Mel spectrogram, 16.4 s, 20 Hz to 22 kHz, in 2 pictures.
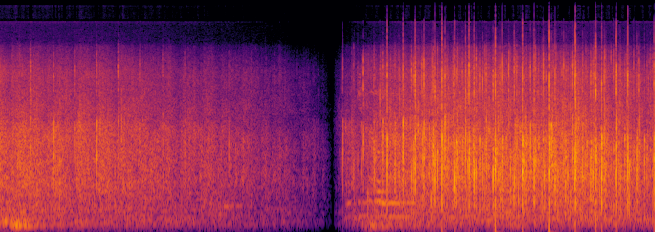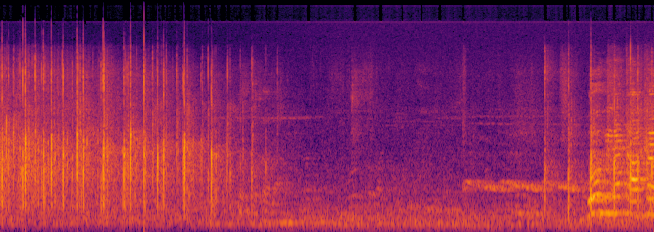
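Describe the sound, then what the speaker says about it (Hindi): An audience gives strong applause after a stage performance about Birsa Munda. Someone speaks first, then dense, loud clapping from a large crowd builds and holds for several seconds before fading to scattered claps. "एक बार इस पूरी टीम के लिए 2 मिनट जोरदार तालियां चाहिए।"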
